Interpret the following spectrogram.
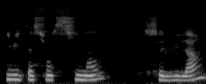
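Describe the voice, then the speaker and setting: A woman, a deal-hunting vlogger, walks through a store aisle and lists prices and sizes. She speaks in a chatty way and pauses often. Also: medium pitch, fairly even intonation, dark tone, breathy edge, dry recording. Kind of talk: casual store walkthrough. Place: home improvement store aisle.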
